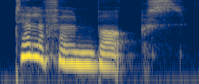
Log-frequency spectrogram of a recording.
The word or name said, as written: telephone box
